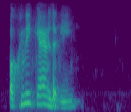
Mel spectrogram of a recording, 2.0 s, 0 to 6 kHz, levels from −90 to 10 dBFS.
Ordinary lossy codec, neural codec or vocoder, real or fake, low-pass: MP3, 48 kbps; codec, 24 kHz, 1.5 kbps, HILCodec; fake; 5.4 kHz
